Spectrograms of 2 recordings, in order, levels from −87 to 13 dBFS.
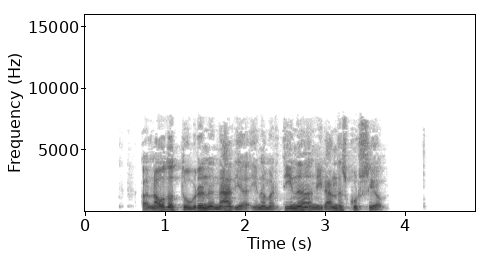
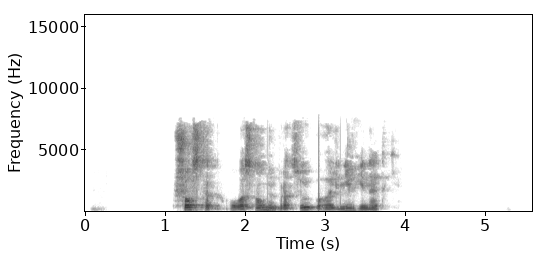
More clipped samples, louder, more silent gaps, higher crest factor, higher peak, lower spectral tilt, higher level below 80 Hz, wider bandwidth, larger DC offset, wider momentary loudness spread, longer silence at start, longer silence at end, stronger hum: neither; first, -15 LUFS vs -22 LUFS; neither; second, 16 dB vs 22 dB; about the same, -2 dBFS vs -2 dBFS; first, -6 dB/octave vs -4 dB/octave; first, -58 dBFS vs -64 dBFS; about the same, 7.8 kHz vs 7.8 kHz; neither; about the same, 8 LU vs 9 LU; second, 0.7 s vs 1.15 s; second, 1.15 s vs 1.9 s; neither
